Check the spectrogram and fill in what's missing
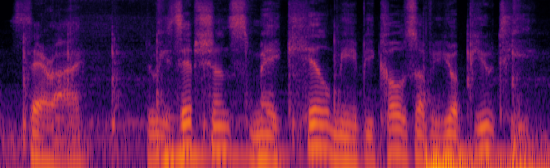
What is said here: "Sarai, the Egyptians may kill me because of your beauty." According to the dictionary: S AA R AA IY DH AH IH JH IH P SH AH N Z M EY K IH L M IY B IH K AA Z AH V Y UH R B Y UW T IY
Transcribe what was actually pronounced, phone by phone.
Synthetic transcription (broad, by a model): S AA R AA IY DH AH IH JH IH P SH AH N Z M EY K IH L M IY B IH K AA Z AH V Y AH R B Y UW T IY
